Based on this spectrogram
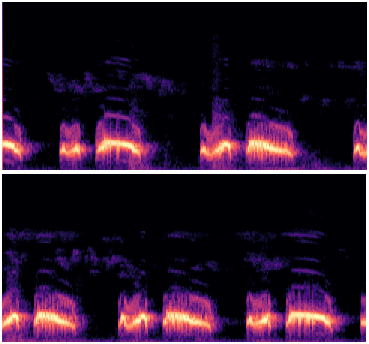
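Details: Spotted dove cooing in clear paired phrases: a short wavering note, then a longer, smoothly falling coo, repeated about five times with short pauses. No other sounds.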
